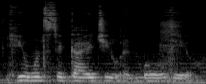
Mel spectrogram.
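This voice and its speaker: A woman from Colombia sharing a personal faith testimony in a reflective, earnest way, with pauses. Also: low voice, level tone. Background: soft instrumental music.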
